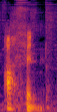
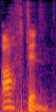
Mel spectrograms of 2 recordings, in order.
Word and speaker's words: often: people like to pronounce often right they kind of leave out the strong T sound while other people say often right both forms are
